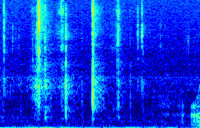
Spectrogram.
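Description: Quiet crinkling and tearing of packaging as an Easter egg is opened, a handful of sharp, papery crackles spread unevenly over a couple of seconds, close by.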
